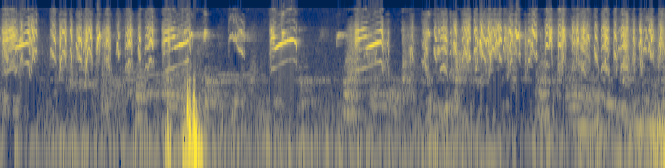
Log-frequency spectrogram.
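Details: Lure recording of sunbird (sogok ontong) calls: high, busy twittering with several distinct bursts of steep rising-and-falling whistled notes repeated in quick series mid-clip, then dense chirping again.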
